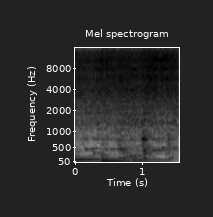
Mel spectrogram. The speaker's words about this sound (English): Meanwhile, these onions have been frying for a bit.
